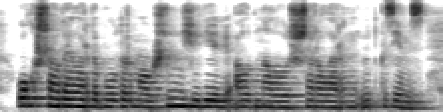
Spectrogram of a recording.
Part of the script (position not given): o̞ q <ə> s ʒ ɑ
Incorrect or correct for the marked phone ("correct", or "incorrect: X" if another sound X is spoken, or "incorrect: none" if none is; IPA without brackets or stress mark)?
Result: correct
